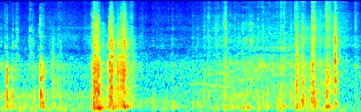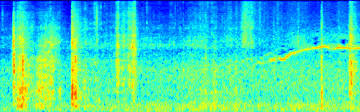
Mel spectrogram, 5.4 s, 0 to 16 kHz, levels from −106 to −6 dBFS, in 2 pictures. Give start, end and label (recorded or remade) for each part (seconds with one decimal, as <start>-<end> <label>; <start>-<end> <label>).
0.0-5.4 recorded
